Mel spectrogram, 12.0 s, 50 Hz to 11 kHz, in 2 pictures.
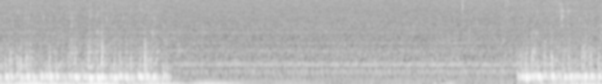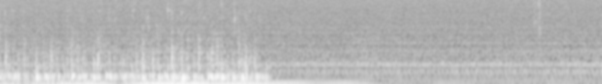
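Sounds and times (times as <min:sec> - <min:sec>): hookah water bubbling: 0:00.0 - 0:02.4, 0:05.2 - 0:09.6.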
